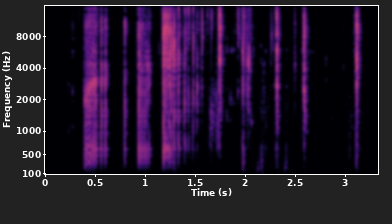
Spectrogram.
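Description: A person imitates a fart with the tongue and the floor of the mouth, making a string of short, wet, sputtering bursts of uneven length, close up with silence between them.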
